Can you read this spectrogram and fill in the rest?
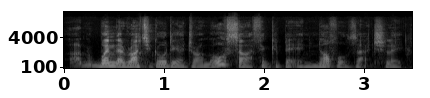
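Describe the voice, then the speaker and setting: A man's voice: mid-range voice, lively intonation, fast, gravelly, a little mellow, breathy edge, no echo, studio quality. A man co-hosting a conversational workshop, talking discursively and building up to his questions. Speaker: workshop co-host and interviewer.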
